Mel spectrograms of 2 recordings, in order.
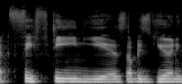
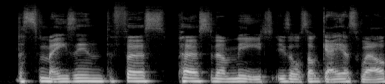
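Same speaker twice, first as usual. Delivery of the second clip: plain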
